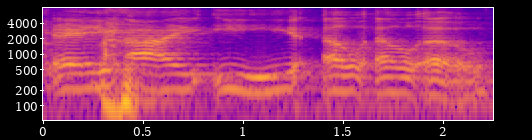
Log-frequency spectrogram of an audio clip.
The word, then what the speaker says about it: Aiello: It's spelled Aiello. So just think like Jello, but AI at the front.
